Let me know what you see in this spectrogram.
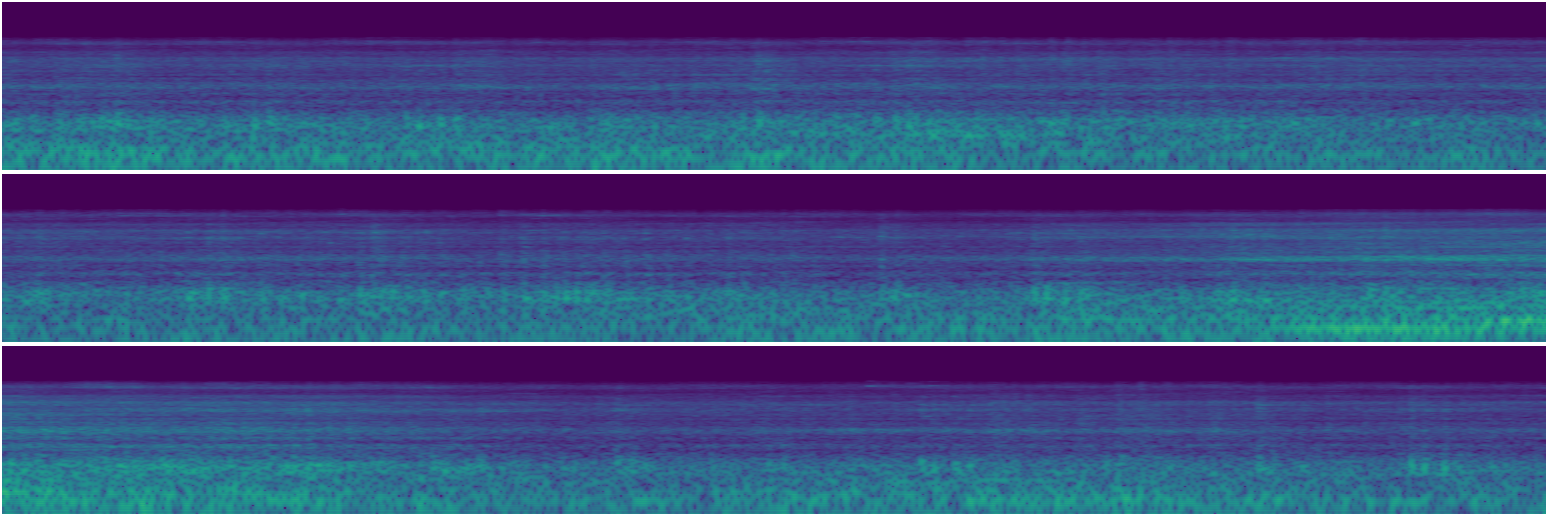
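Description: Double-stack intermodal freight train's container well cars rolling past with a steady rumble of steel wheels on rail. It grows louder for a few seconds just past the middle.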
